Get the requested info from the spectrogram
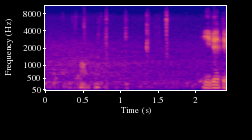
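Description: A few scattered keystrokes on a computer keyboard, light separate clicks.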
